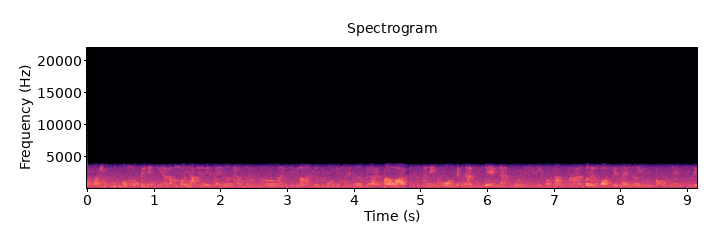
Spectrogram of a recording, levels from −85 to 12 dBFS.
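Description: Speech over a narrow telephone-band line, with a brief packet loss with pitch repetition at 4.78 to 4.82 s. The 40 ms gap, consistent with two 20 ms packets, is filled by a repeated pitch period that sounds like a short buzzy hold.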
